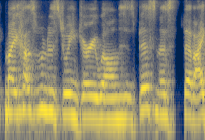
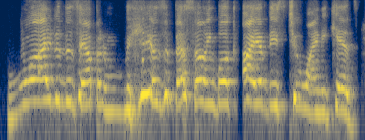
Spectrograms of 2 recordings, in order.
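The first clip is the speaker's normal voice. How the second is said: complaining to God; 8 semitones higher than usual. Retold or imitated. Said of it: "I'm mad at God".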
